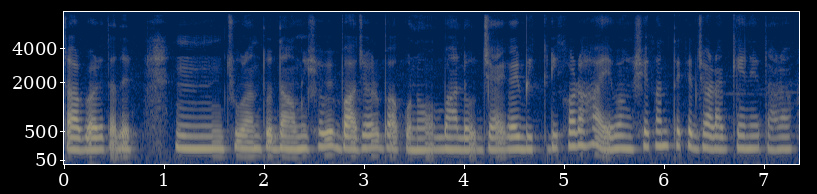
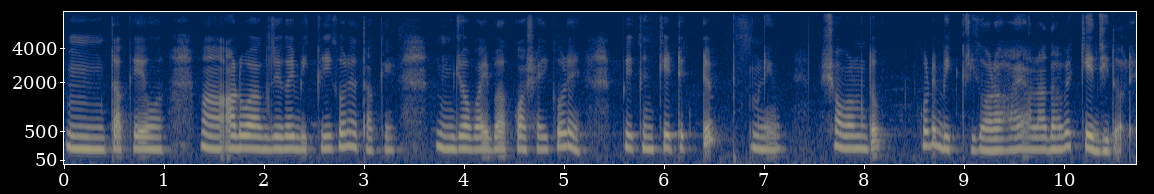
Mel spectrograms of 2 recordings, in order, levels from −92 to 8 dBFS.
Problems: background sounds at intervals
